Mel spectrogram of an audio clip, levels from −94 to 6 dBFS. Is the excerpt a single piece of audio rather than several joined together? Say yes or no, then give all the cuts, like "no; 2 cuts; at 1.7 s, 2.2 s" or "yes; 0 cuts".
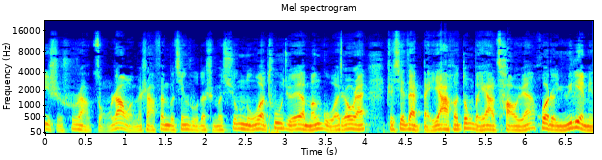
no; 2 cuts; at 1.2 s, 3.7 s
